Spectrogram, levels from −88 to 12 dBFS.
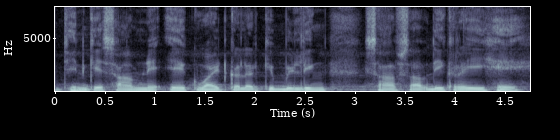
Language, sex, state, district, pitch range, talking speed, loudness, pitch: Hindi, male, Uttar Pradesh, Lalitpur, 110-120 Hz, 150 wpm, -13 LUFS, 115 Hz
